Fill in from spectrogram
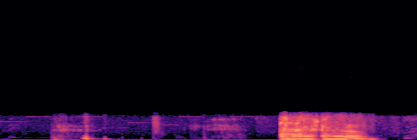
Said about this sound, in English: I feel like that's the first time I cleared my throat and fully cleared it.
